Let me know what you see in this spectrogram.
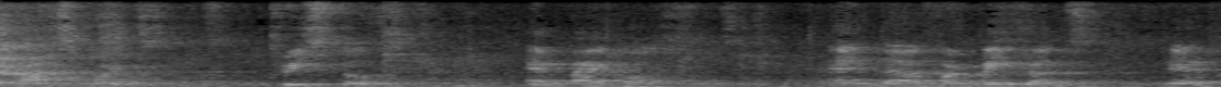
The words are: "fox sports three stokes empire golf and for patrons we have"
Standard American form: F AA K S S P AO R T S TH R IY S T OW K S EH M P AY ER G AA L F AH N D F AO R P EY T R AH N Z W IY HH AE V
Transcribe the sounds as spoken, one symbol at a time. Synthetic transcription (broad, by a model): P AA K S S P AO R T S T R IY S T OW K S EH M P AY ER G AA L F AH N D F AO R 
